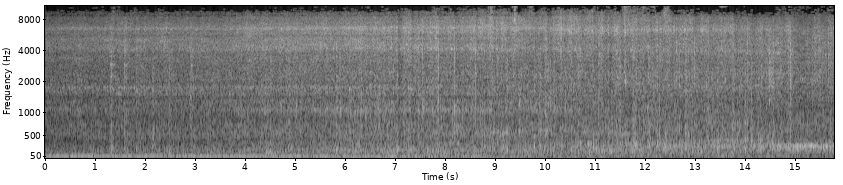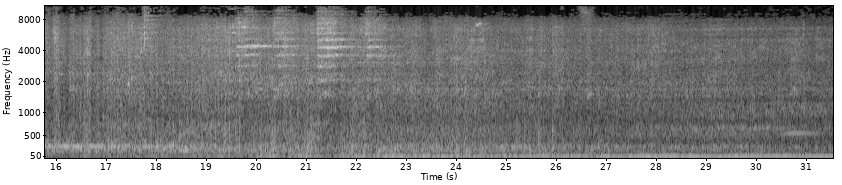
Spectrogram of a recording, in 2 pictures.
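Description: Railway coaches rolling past close by, wheels clacking over the rail joints, with a brief high squeal of wheel flanges about twenty seconds in.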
